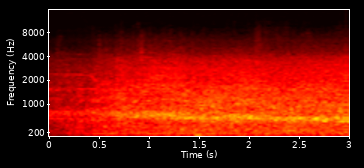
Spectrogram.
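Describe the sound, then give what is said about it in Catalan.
Football stadium crowd at a Villarreal match chanting "a por ellos", heard as a dense, steady roar of massed voices that swells slightly and holds loud throughout. “Vinga, a por ellos canta el públic nostre.”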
